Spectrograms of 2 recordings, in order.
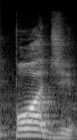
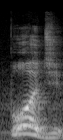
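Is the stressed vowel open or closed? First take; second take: open; closed. First: The stressed vowel is an open o. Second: The stressed vowel is a closed o. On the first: It refers to the present. "olha a pronúncia como é aberta" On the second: It refers to the past. "pronúncia fechada"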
